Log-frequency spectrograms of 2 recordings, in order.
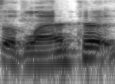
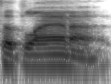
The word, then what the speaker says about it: Atlanta: So the second T is silent, such like in the city that I live in, Atlanta. So yes. People think it's Atlanta. No, it's Atlanta.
